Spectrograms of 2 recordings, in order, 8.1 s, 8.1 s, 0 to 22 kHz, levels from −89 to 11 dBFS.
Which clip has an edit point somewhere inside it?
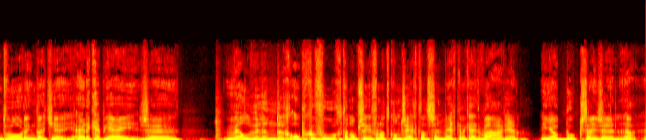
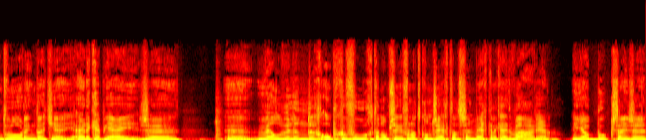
first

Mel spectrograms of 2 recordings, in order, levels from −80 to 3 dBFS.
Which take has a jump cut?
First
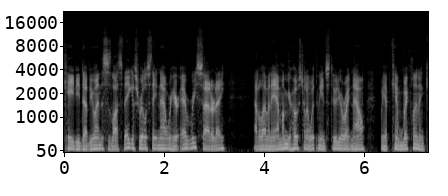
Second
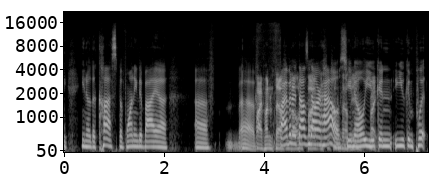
first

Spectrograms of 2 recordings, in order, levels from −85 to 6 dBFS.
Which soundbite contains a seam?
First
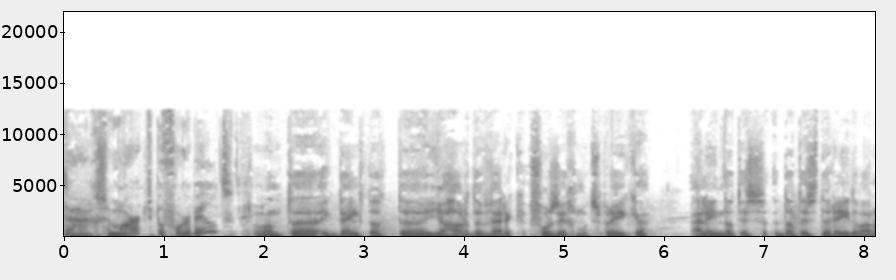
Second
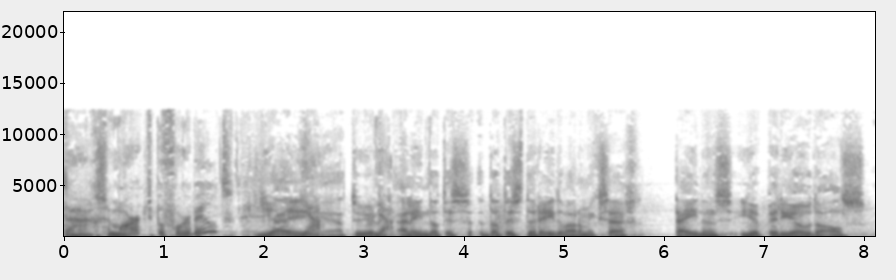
first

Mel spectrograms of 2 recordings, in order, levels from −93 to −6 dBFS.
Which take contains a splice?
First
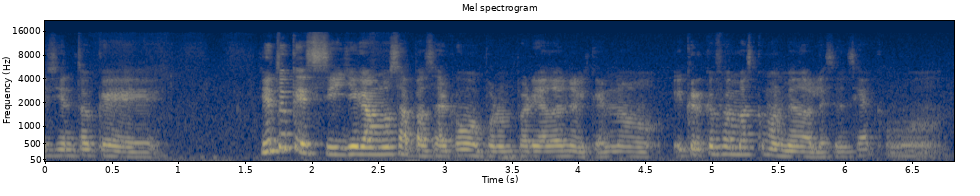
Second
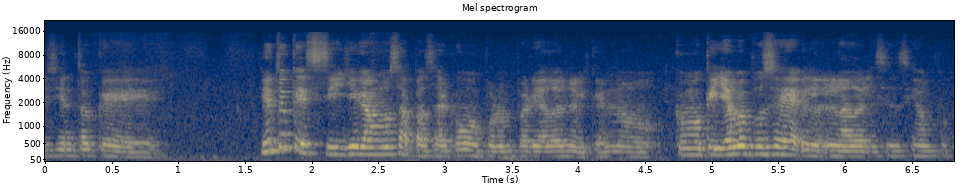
second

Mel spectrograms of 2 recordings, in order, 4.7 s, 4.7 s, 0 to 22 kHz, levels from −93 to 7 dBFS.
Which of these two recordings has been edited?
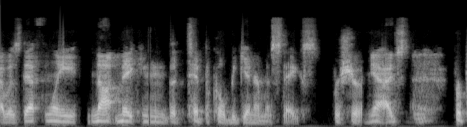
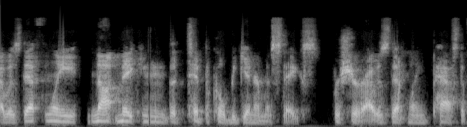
first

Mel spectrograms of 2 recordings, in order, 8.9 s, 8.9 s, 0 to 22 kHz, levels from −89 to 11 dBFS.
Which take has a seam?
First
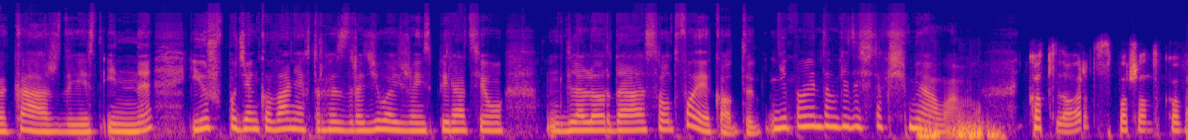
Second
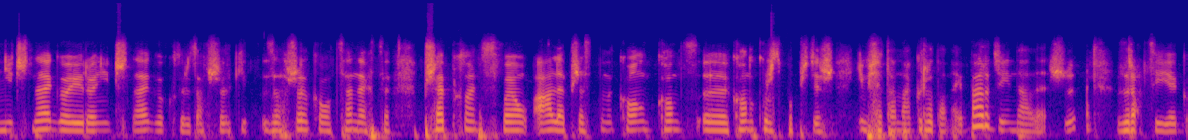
first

